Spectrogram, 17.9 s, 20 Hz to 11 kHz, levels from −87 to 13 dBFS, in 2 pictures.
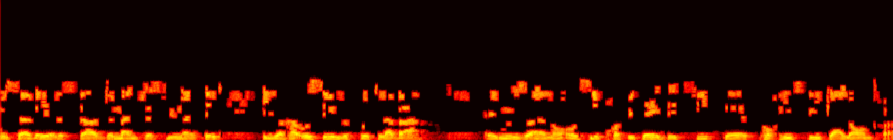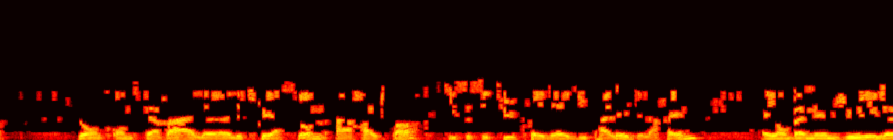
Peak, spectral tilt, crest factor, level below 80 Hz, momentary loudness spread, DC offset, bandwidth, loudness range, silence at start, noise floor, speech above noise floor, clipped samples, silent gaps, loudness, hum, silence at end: -4 dBFS; -10.5 dB/octave; 18 dB; -50 dBFS; 7 LU; under 0.1%; 5 kHz; 2 LU; 0 s; -50 dBFS; 30 dB; under 0.1%; none; -21 LUFS; none; 0 s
